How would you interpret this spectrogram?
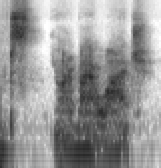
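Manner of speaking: low, furtive street hustler voice; secretive raspy sales murmur. Retold or imitated. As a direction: sell a fake watch under your breath. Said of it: "peeping at us on the corner going".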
